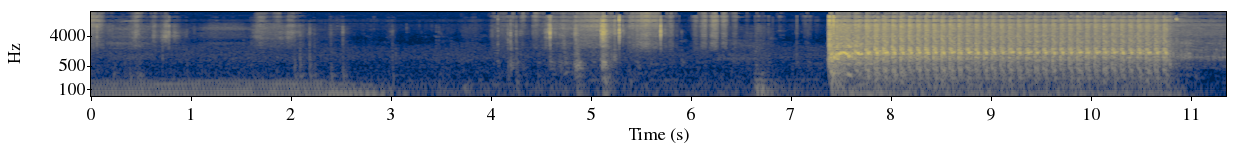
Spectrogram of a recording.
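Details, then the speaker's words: 2005 Ford F250 6.0L Powerstroke diesel, cold (above freezing) and plugged in for hours, with a highway power-loss complaint: starter cranks the engine without starting, a steady, even, continuous crank at about four pulses a second with no waviness; bottom end sounds healthy. "And what we want to listen to is just how the engine sounds, and we should have just a nice, even, continuous crank."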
